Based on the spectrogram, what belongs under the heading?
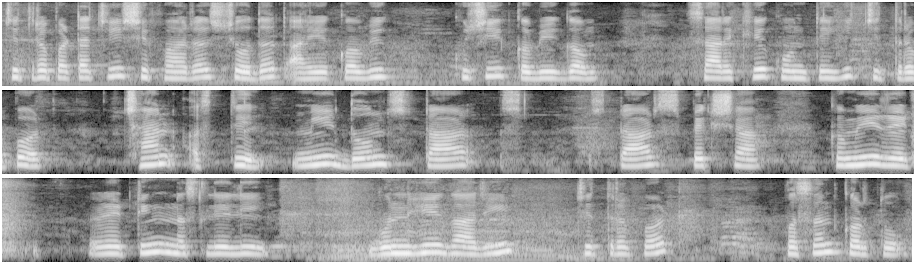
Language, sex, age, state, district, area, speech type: Marathi, female, 30-45, Maharashtra, Osmanabad, rural, read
